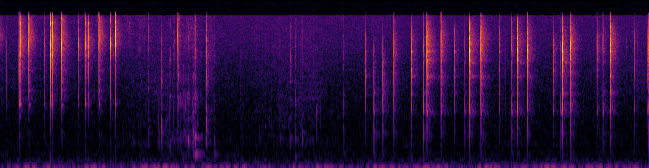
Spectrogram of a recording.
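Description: A hand-sized black plastic paddle hairbrush with a hollow body is held near the mic while long acrylic nails scratch and tap its smooth plastic back. Sharp, bright clicky taps come in quick bursts, with a softer, scratchy stretch in the middle, over a steady low background hum. Each tap dies away almost instantly with no ring.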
